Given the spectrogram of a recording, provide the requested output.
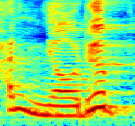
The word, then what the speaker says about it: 한여름: 앞에 받침이 있고 여 오잖아. 그러니까 니은 첨가 이뤄서 한여름 이렇게 발음 나는 거고, 이것도 마찬가지야.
